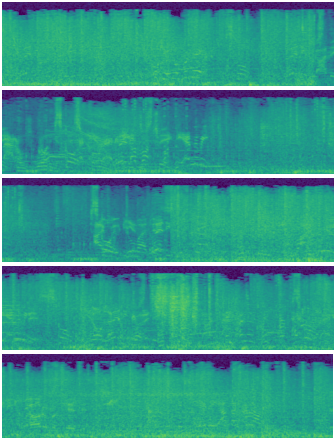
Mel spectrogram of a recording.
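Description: Tank guns fire in sharp bursts.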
